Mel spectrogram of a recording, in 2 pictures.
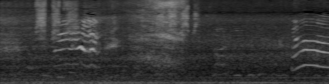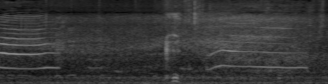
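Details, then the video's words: Angry stray cats, a white cat against a rival tabby on the street: two long wavering yowls, bright and harmonic and each lasting about a second, with a brief sharp cry between, above a steady traffic rumble. "Angry White Cat gets slapped by another rival Angry Tabby Cat."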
